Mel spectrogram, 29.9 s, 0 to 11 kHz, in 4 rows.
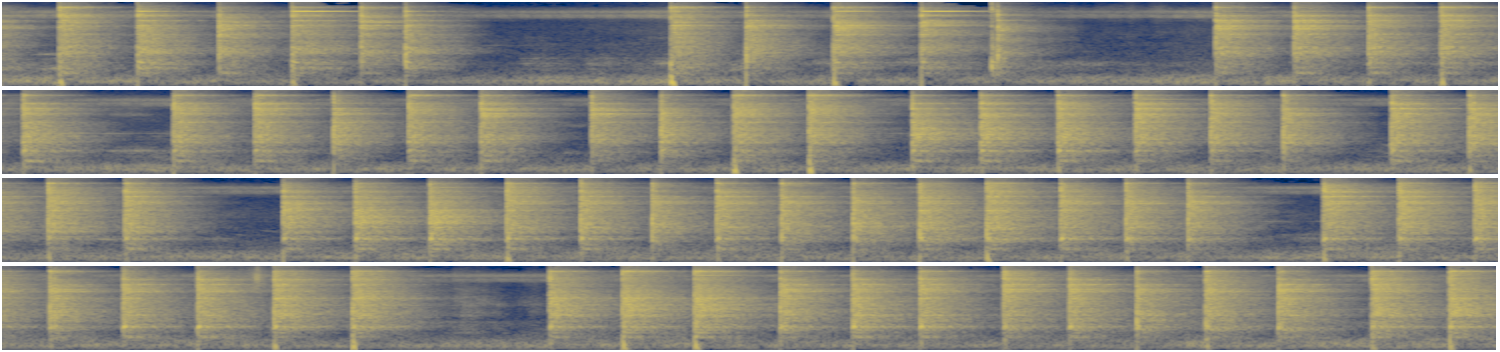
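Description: Hammer tapping on a metal part seated on a Mitsubishi 4D33 diesel engine block during reassembly. The blows come about three a second in runs of several, with short pauses between runs, and each one rings sharply.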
